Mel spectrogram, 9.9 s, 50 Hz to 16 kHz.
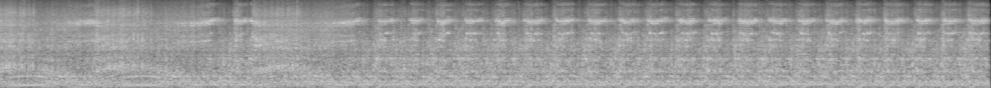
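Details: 1993 Ford F-250 7.3L IDI diesel with new injectors, after long cranking: catches into lumpy uneven chug with faint high squeal from the water pump belts — rough running; owner suspects injection pump out of time.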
